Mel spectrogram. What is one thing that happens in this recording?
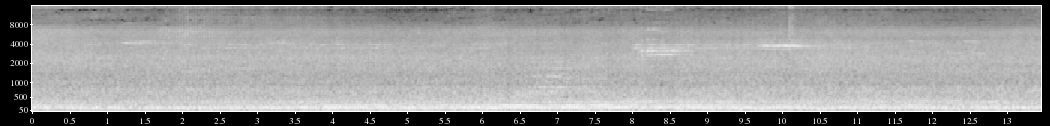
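Motorbike engines drone and buzz as they pass.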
